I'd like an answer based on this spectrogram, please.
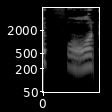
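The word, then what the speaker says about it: fought: कहीं पर भी जी एच टी दिखे तो आप इसे ट पढ़ेंगे क्योंकि जी एच हमेशा साइलेंट रहता है तो इसको ट पढ़ा जाता है। जैसे फोर्ट हो गया।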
